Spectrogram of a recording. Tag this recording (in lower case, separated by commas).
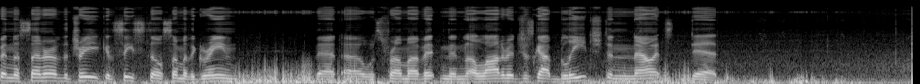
speech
